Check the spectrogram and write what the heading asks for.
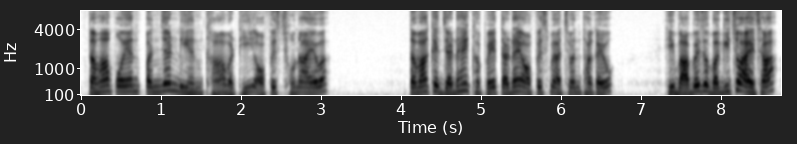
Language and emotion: Sindhi, angry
